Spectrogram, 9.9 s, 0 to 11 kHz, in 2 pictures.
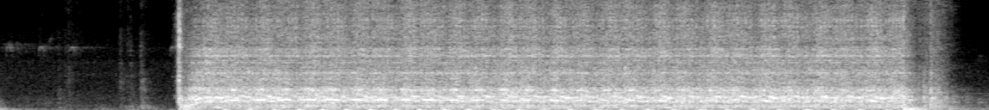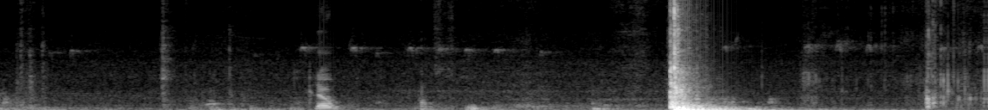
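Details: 1962 Vauxhall Victor that sat 25 years, with gas poured into the carb and a coil that looks damaged: about four seconds of steady cranking at roughly three turns a second, and it never catches; owner suspects no spark.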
